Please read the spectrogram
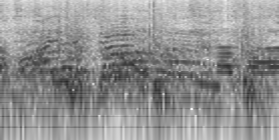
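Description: A crowd of mikoshi bearers chanting and shouting together as they carry the portable shrine, several voices calling over one another.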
